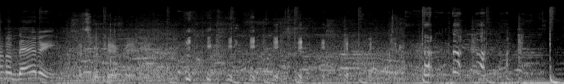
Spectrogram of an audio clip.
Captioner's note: laughs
